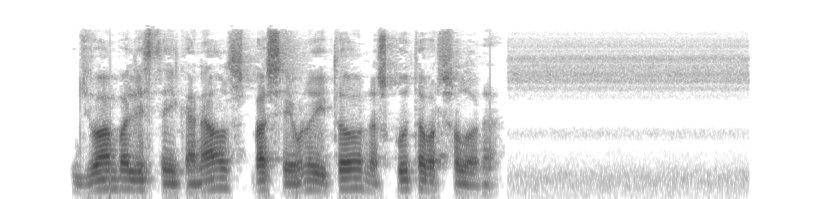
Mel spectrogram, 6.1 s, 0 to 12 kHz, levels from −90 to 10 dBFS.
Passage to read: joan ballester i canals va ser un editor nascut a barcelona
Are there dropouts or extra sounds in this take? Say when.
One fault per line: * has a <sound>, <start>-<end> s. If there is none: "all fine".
all fine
